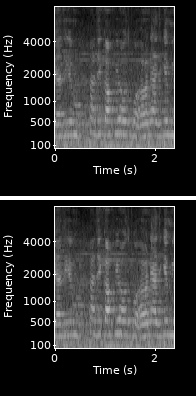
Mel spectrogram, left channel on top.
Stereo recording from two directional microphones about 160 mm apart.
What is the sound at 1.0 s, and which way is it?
Speech, 15° left (ahead or behind).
